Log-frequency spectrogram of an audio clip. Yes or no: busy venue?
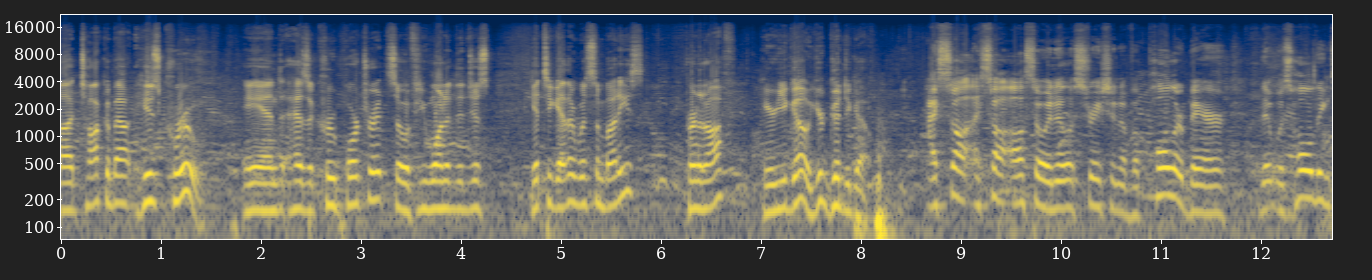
yes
